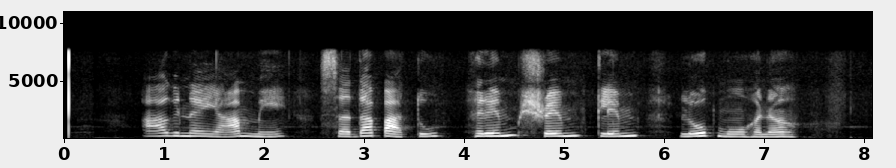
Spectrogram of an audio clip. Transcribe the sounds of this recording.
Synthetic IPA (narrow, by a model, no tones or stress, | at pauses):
aːɡnəeaːmːẽ | sɐd̪apaːt̪u | hɾɪmʃɾemklɪm | loːkmoːɦənə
